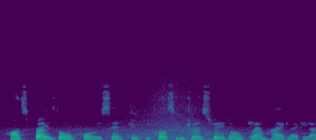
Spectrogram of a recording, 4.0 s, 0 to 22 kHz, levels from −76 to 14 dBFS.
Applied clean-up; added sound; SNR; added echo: none; Car passing by; 19 dB; none.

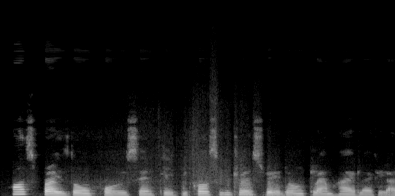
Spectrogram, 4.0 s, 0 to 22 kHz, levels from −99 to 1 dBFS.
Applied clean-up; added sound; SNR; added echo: neural mask model RNNoise.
